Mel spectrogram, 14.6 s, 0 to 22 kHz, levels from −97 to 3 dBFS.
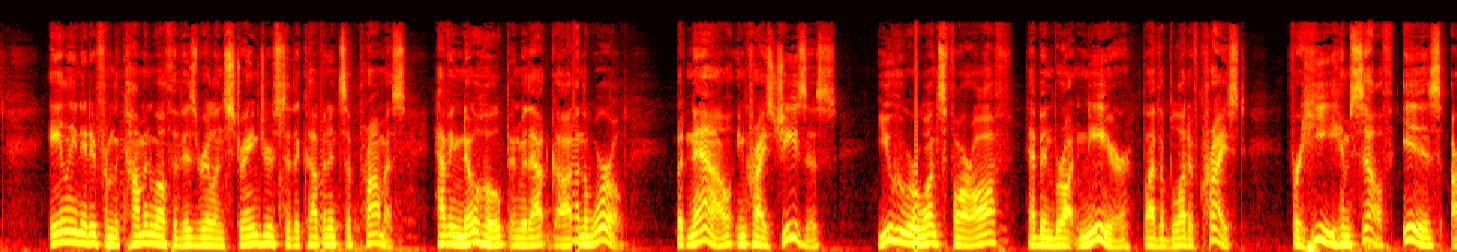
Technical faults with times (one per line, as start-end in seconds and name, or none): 1.20-1.23 corrupt frame decoded
3.19-3.22 corrupt frame decoded
5.71-5.78 corrupt frame decoded
9.14-9.17 corrupt frame decoded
